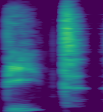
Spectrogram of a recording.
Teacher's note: the high front vowel is beat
